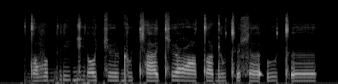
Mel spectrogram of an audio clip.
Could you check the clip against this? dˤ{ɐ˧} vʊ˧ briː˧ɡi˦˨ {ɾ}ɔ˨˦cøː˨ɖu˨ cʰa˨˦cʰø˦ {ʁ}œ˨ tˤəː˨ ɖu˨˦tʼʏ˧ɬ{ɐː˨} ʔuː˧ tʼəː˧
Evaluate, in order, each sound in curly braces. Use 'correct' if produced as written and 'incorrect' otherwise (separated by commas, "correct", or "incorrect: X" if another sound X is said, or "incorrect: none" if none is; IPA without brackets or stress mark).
incorrect: ɐ˨, correct, incorrect: ʕ, correct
